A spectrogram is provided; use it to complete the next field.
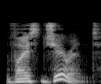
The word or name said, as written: vicegerent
